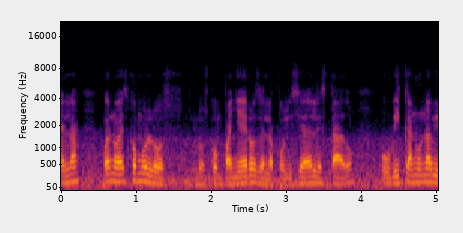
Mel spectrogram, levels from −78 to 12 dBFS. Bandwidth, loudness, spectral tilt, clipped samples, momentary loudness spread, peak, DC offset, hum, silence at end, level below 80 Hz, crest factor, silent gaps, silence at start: 7.8 kHz; -16 LUFS; -9 dB/octave; under 0.1%; 12 LU; 0 dBFS; under 0.1%; none; 0 s; -38 dBFS; 16 dB; none; 0 s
